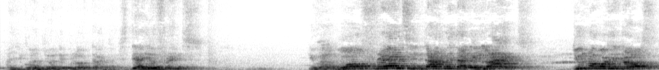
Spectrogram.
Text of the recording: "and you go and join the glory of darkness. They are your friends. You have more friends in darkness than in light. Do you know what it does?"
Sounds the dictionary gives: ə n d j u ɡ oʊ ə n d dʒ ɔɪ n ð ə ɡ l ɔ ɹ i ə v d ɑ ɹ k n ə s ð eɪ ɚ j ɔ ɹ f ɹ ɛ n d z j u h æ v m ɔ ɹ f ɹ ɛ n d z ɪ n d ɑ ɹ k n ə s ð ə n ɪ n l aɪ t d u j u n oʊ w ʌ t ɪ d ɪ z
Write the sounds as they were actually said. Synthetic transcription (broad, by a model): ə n j u ɡ oʊ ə n dʒ ɔɪ n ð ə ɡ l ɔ i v d ɑ k n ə s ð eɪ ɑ j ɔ f ɹ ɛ n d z j u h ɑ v m ɔ f ɹ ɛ n d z ɪ n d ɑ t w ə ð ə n ɪ n l aɪ t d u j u n oʊ w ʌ t ɪ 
